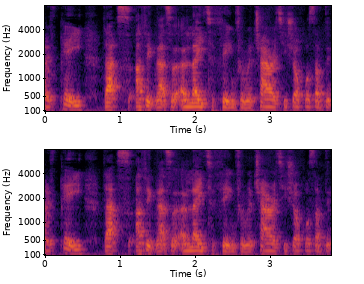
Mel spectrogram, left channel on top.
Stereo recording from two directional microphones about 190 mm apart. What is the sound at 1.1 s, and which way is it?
Speech, 10° right (ahead or behind).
